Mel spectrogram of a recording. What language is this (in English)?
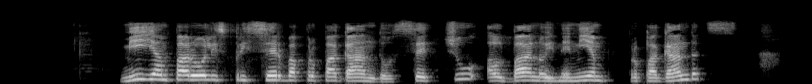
Esperanto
